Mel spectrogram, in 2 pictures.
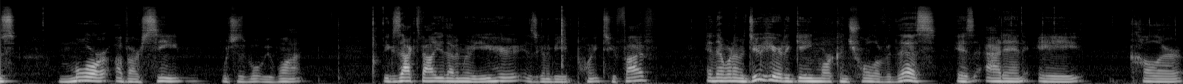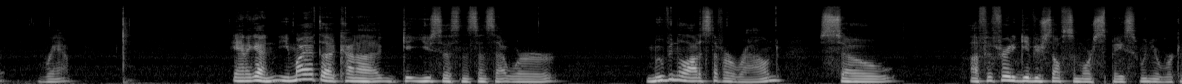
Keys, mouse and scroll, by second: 4.8 KP_Decimal, 5.0 KP_2, 5.3 KP_5, 6.8 middle click, 9.1 click, 9.4 middle click, 10.1 click, 11.1-13.0 typing, 13.0 Return, 14.0 middle click, 14.8 click, 15.4 middle click, 16.0-19.1 drag, 19.2 click, 20.1-23.6 middle drag.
